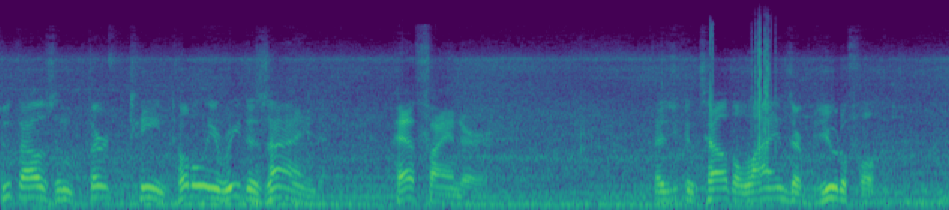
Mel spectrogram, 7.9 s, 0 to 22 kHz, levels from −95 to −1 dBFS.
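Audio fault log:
6.25–6.46 s, cable scratch noise: a worn cable, connector or control being shifted is the likely cause, with contact resistance fluctuating rapidly for about 0.21 s and injecting dense, irregular noise bursts roughly as loud as the sound itself, heard as a brief scratchy rustle over it.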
